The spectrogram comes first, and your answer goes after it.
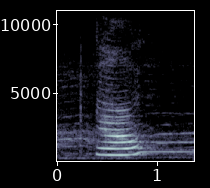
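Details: Jack Russell terrier dog making a meow: one drawn-out harmonic cry about half a second long that rises slightly, holds, then dips, over a low background hum.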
